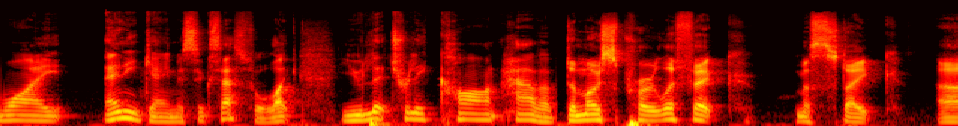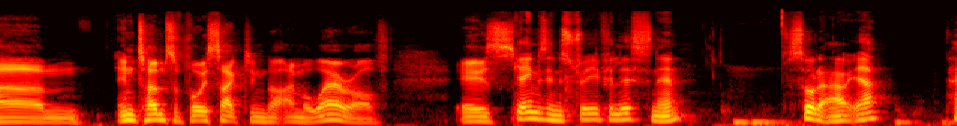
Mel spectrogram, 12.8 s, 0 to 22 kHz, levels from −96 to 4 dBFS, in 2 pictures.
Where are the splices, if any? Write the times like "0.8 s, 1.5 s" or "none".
3.7 s, 9.8 s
